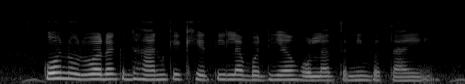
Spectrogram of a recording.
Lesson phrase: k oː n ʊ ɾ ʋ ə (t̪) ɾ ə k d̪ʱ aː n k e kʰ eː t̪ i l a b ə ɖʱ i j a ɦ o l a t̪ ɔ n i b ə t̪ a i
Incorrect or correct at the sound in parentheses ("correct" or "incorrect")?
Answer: incorrect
